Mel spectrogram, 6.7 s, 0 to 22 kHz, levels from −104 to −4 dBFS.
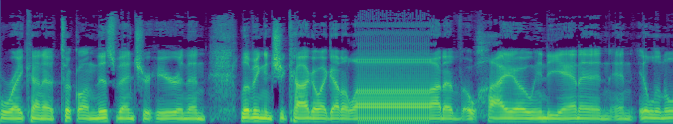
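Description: At 3.58 s, just after "I got a", the speech freezes into a system hang loop. The computer or driver stalled, but the sound hardware kept replaying its ring buffer. A single 20 ms slice repeats exactly, over and over, until 4.3 s. Because the slice is so short, it does not stutter. It becomes a steady 50 Hz buzz lasting about 0.7 s. Then the speech resumes, with little or nothing apparently missing.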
